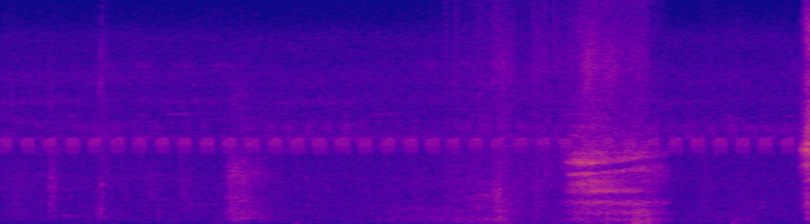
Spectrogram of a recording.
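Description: Crickets chirping faintly in a steady, evenly pulsing rhythm, with a brief soft swell of noise about six seconds in.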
